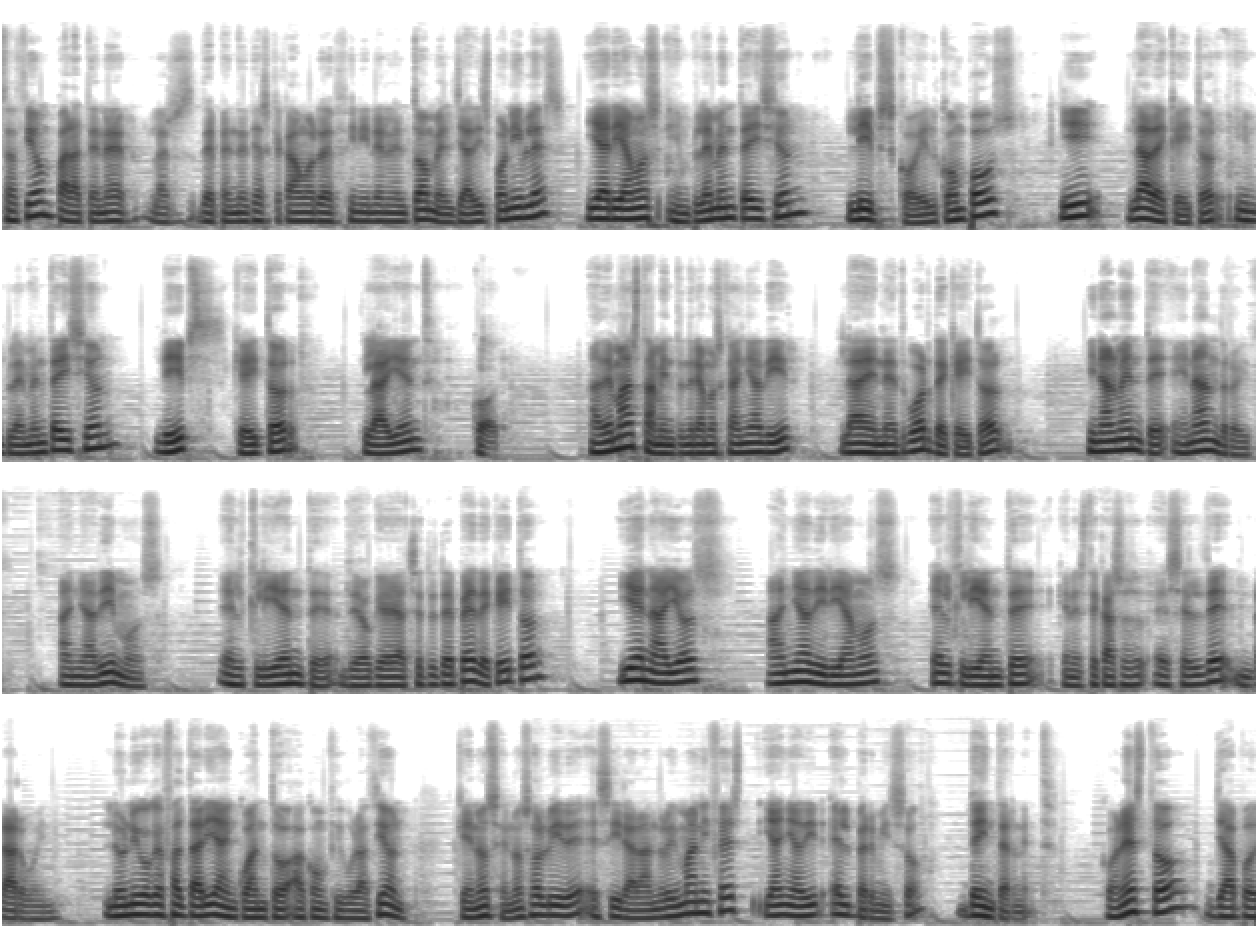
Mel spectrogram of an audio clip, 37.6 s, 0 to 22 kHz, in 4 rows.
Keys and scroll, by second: 7.5 Tab, 9.9 Return, 10.4 alt+shift+Left, 11.5 Return, 15.7 Tab, 21.3 Tab, 24.3 Return, 25.8 Tab, 27.9 Tab, 35.7 Tab.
